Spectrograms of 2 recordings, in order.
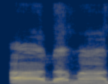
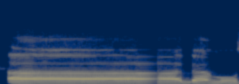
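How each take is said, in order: First: The long vowel is held for two counts. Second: The long vowel is held for six counts.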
